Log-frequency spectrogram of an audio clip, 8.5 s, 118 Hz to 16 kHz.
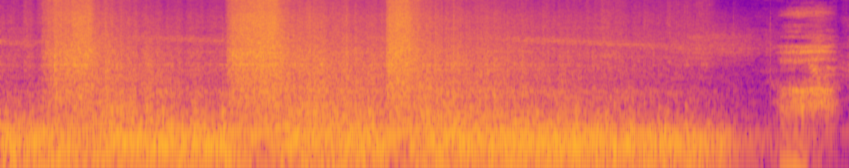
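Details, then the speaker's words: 6-litre V8 burnout car on open headers, free revving; three sharp clean throttle blips over a loud lumpy idle, headers cracking hard, oil sprayed on header bolts possibly burning off; healthy V8. "Do you like it, dude? Sound pretty good? Burning all the oil I use, probably on those header bolts."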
